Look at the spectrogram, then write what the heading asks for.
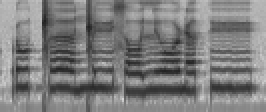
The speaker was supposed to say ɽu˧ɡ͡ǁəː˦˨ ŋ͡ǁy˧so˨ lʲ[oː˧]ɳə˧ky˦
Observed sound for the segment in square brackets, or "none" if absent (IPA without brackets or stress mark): oː˧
